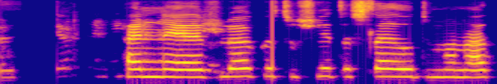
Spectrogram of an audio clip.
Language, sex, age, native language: Icelandic, female, 12, Icelandic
